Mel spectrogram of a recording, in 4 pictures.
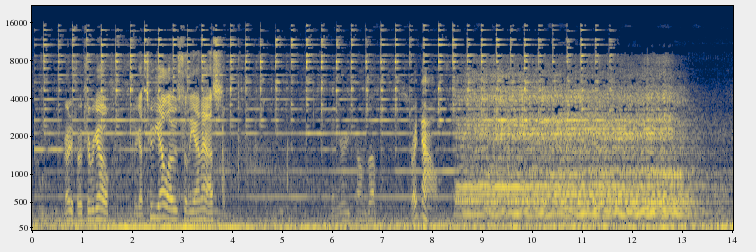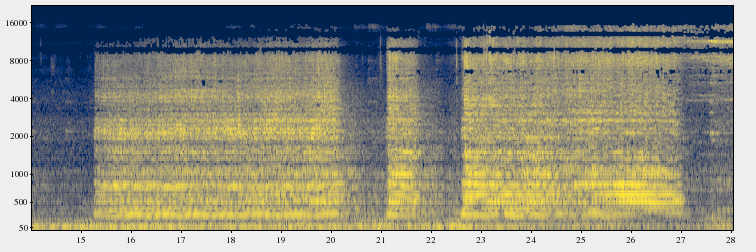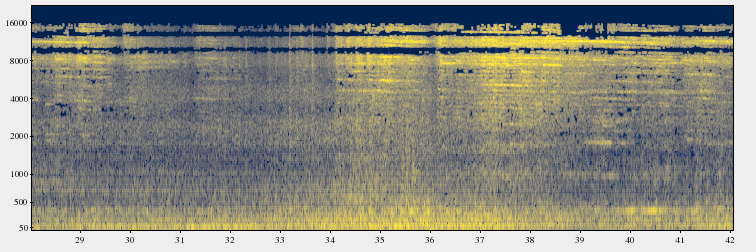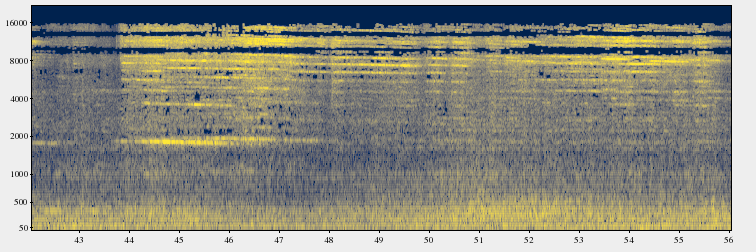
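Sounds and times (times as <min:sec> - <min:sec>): freight train wheels rumbling: 0:00.0 - 0:56.0
wheel squeals: 0:27.3 - 0:32.0, 0:34.1 - 0:56.0.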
